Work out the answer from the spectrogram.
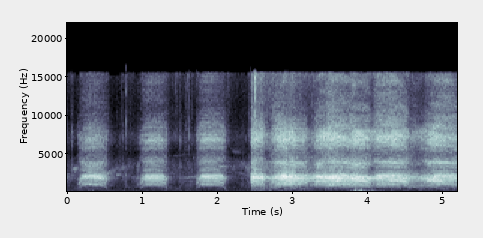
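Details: Crows fighting over food, giving a rapid series of harsh, nasal caws: three spaced calls, then a dense overlapping burst of continuous cawing from several birds.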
